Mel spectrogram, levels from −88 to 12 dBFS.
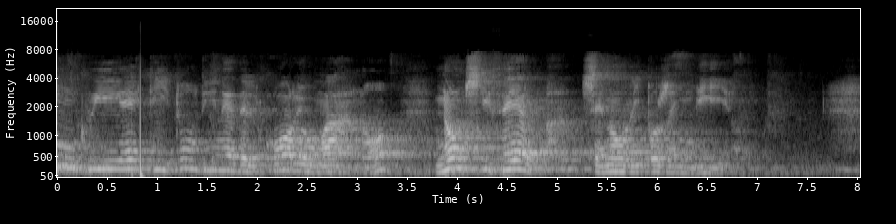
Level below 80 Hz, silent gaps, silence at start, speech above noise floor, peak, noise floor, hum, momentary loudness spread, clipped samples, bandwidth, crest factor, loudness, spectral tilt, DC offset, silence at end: -48 dBFS; none; 0 s; 26 dB; 0 dBFS; -46 dBFS; none; 13 LU; under 0.1%; 7.8 kHz; 22 dB; -21 LUFS; -6.5 dB/octave; under 0.1%; 0 s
